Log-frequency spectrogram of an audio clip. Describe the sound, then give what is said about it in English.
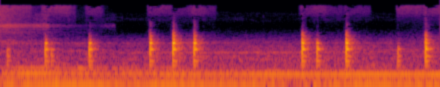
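A series of light, irregular knocks, some in quick pairs, tapping against a door over a steady low electrical hum, with no voices. “We'd hear knocking at the door more regularly, as well as tapping on the windows.”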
